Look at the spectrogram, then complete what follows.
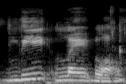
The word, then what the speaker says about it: Lillet Blanc: It's Lillet Blanc, as it's pronounced.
